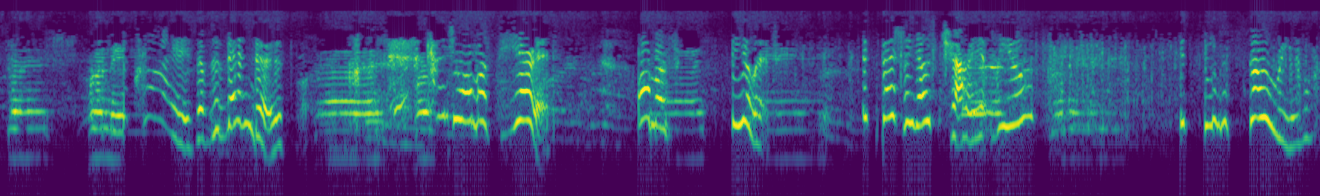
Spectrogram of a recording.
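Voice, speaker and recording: An actress playing a young widowed history teacher, wistful and grieving, speaking hesitantly and emotionally in an old-time radio drama. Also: female voice, sits high, sing-song, slow, long pauses, full character voice. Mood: entranced. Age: young adult. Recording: muffled, band-limited 1970s radio broadcast.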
